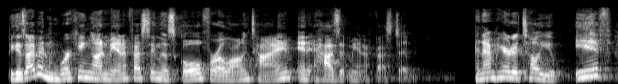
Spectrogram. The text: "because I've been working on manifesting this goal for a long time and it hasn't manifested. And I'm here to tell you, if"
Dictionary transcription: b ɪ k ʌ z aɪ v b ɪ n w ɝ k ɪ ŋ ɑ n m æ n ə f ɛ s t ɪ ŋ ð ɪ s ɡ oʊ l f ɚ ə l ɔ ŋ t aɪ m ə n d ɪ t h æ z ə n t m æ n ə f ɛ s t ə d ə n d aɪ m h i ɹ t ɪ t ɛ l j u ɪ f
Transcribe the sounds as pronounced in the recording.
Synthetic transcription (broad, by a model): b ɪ k ʌ z aɪ v b ɪ n w ɝ k ɪ ŋ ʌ n m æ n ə f ɛ s t ɪ ŋ ð ɪ s ɡ oʊ l f ɚ ə l ɔ ŋ t aɪ m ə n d ɪ t h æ z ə t m æ n ə f ɛ s t ə d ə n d aɪ m h i ɹ t ɪ t ɛ l j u ɪ f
